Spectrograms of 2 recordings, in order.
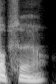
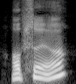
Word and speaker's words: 없어요: 커피가 없어요. Here, 없어요 keeps the lip stop and the strong 써요 sound.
